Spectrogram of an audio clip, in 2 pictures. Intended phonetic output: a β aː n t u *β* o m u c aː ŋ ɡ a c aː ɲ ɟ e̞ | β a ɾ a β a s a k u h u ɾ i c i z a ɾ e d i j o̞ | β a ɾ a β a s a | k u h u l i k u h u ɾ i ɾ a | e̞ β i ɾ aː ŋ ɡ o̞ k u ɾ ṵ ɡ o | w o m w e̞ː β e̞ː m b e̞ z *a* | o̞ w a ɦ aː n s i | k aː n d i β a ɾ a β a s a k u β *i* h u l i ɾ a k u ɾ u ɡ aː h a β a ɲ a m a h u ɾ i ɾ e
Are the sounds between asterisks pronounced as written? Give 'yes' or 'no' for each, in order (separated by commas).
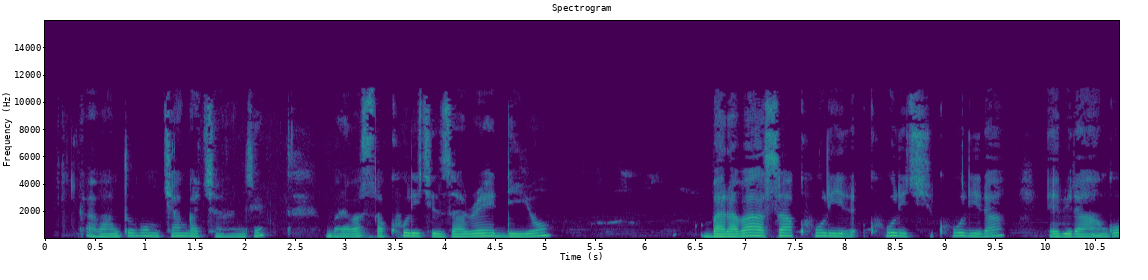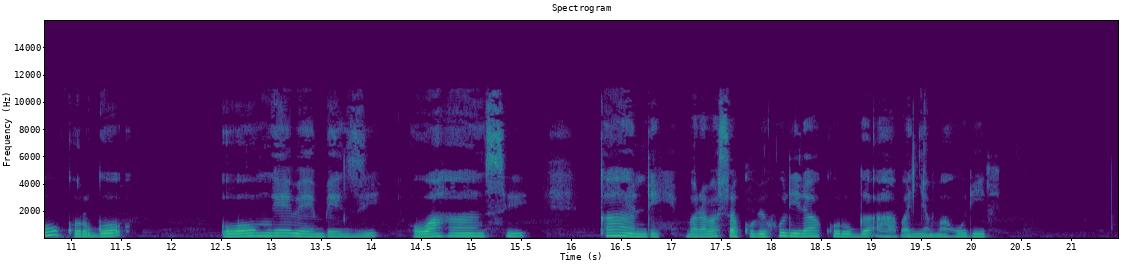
yes, no, yes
